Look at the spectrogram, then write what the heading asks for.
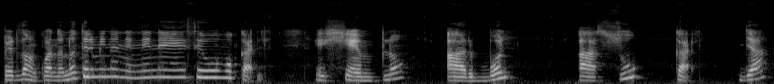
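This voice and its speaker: In a recorded classroom lesson, a woman teacher explains the material step by step, often checking understanding with tag questions. Her voice is on the high side and a bit bright.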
